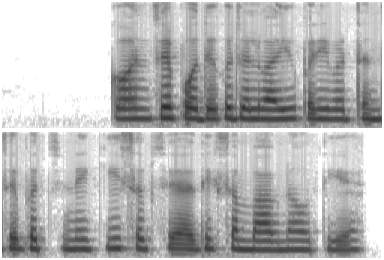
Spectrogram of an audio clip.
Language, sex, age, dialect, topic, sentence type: Hindi, female, 31-35, Hindustani Malvi Khadi Boli, agriculture, question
